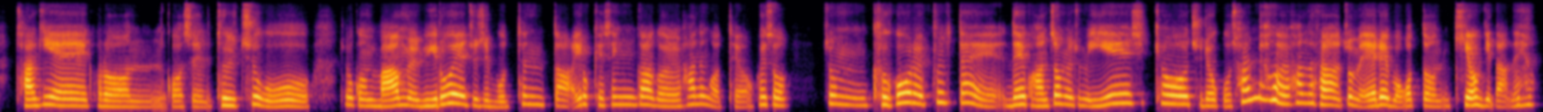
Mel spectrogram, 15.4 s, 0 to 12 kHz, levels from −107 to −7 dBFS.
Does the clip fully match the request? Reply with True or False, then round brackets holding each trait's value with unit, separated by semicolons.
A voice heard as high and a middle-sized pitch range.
True (215 Hz; 4.7 semitones)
